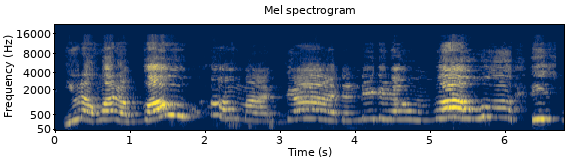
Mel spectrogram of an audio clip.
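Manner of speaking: high, loud, slowed wailing cry of disbelief; mock wailing outrage. Preacher mocking a man who won't vote, high wailing outrage. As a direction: wail it out like a shocked churchgoer.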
